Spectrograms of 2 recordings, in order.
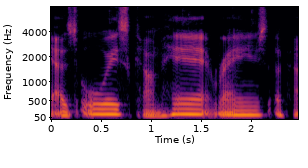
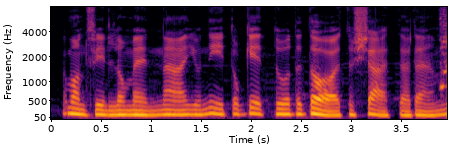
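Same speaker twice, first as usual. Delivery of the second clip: louder mock Italian accent; 3 semitones higher, 5 dB louder than usual. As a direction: urge her on in a hammed-up Italian accent. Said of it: "my impression of an Italian accent".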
